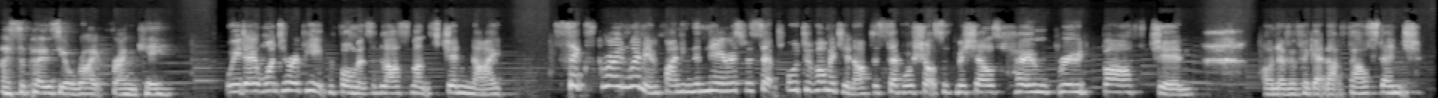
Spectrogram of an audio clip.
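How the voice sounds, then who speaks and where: A woman's voice: medium pitch, animated, normal speed, a bit bright, dull audio, soft background music, lightly acted. A woman playing a teasing, melodramatic middle-aged friend in an amateur radio play. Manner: melodramatic, sardonic. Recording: home recording over video call.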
